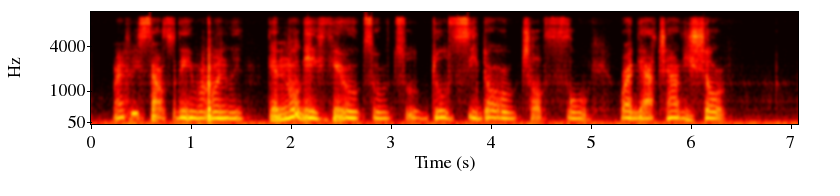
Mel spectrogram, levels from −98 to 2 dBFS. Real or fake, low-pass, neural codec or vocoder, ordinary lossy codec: fake; 9.9 kHz; autoencoder, 22.05 kHz, a latent of 192 numbers a frame, VITS, trained on many speakers; Opus, 32 kbps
